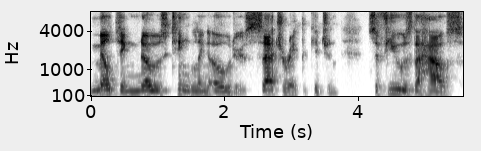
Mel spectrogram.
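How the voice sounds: Natural reading voice, little noise around it.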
